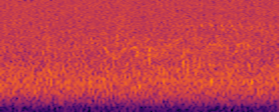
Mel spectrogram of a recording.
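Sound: creek water flowing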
